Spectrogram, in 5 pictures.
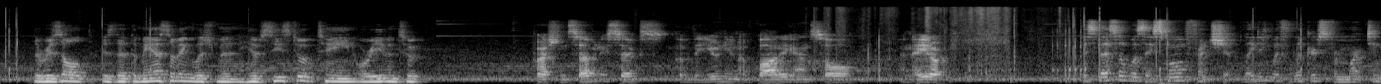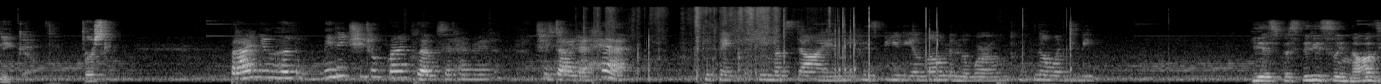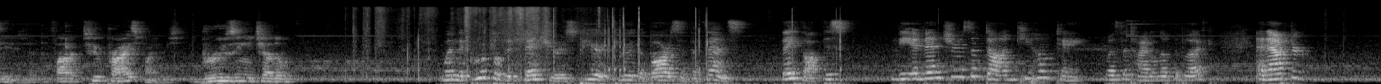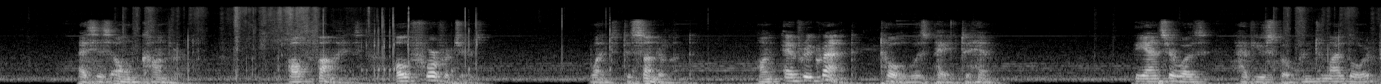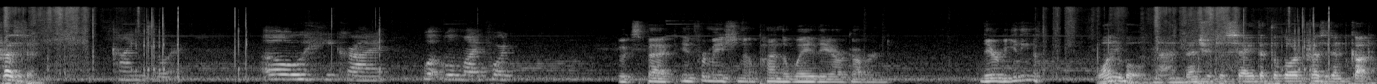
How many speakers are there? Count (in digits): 9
